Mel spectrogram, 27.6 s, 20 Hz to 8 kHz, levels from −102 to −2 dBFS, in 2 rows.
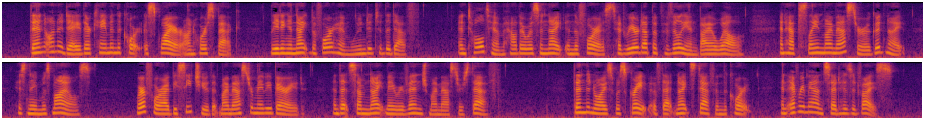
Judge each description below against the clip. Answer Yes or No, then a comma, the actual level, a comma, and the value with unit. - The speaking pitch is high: Yes, high, 200 Hz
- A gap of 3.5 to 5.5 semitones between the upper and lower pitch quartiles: No, average, 3.0 semitones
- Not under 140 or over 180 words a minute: No, average, 195 wpm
